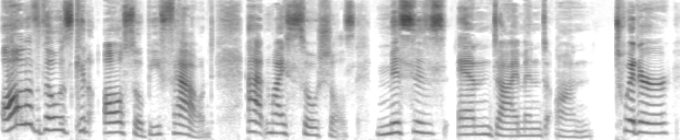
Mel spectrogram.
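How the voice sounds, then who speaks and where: A woman's voice: on the high side, very animated, slow pace, a bit bright, dry recording, clean studio sound. A woman, co-hosting a podcast in a playful, teasing, chatty way. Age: 50s. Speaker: podcast co-host. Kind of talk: casual chat.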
